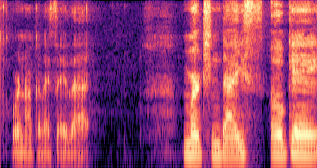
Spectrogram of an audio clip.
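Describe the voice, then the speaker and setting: On a very clean recording with a silent background and a dry, close sound with no echo, a woman speaks at a moderate pace in a dark, mellow tone. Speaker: tarot reader. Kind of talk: tarot reading monologue. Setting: in a car. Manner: stumbling, self-correcting.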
